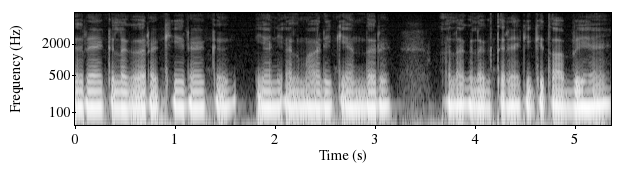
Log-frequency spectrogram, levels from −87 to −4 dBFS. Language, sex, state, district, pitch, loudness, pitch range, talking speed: Hindi, male, Chhattisgarh, Sukma, 130 Hz, -16 LUFS, 125-135 Hz, 165 wpm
